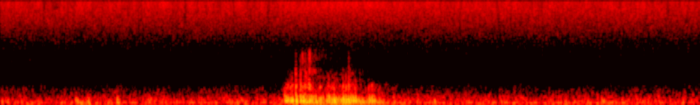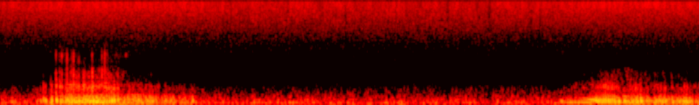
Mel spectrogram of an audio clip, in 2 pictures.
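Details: Sleeping, dreaming Maine Coon cat aged over fifteen snores in three rough, low rasping breaths roughly three seconds apart, separated by hushed steady breathing.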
